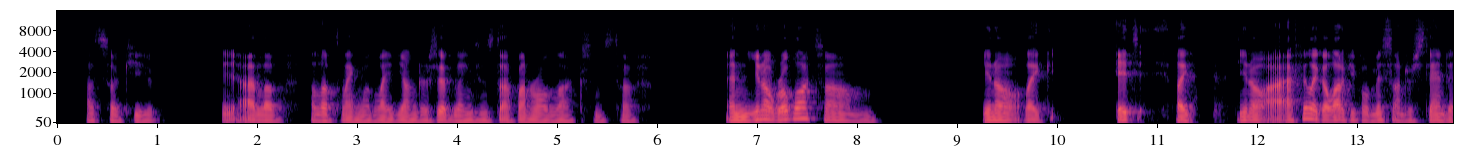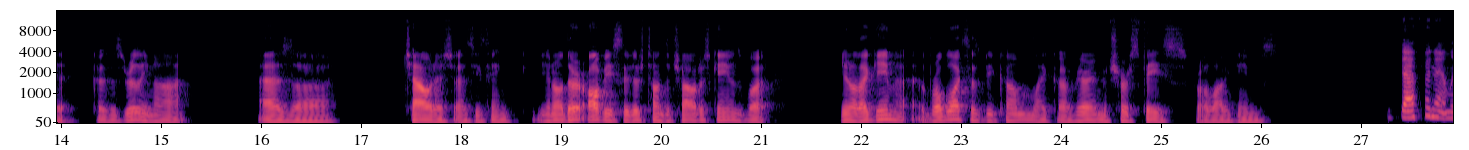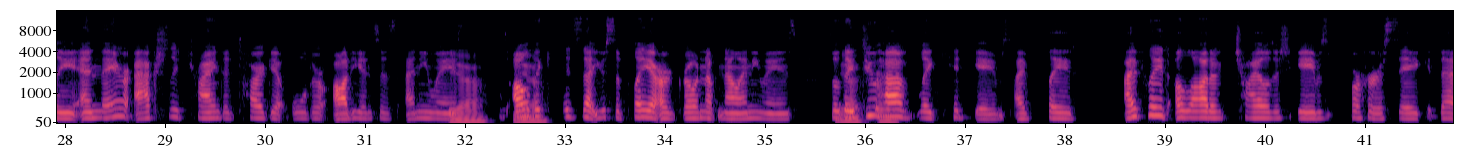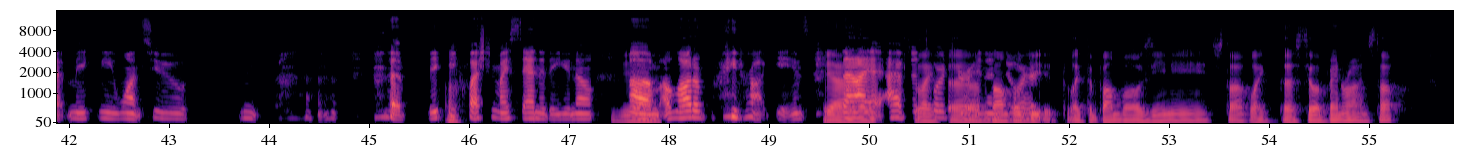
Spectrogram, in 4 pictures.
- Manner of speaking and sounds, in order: chuckle; scoff; laughing while speaking: "Brainrot"; "Bumblebee" said as "bumblegee"; laughing while speaking: "endure"
- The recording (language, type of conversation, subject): English, unstructured, Which video games do you most enjoy watching friends or streamers play, and what makes it fun to watch together?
